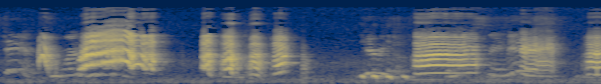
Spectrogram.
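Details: Chatty female Blue-fronted amazon, age four, excited to come out, giving laugh-like bursts and speech-like chatter inside a small room.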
